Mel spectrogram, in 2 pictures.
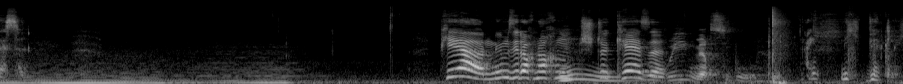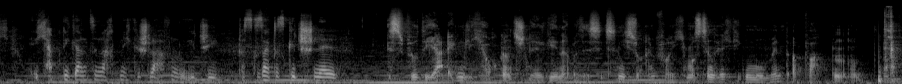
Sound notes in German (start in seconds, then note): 4.3 extra laut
